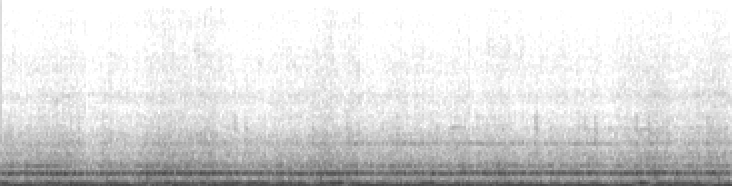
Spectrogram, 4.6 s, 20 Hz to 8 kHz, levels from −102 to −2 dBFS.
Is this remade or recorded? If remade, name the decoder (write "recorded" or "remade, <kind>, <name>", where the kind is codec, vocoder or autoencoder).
recorded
